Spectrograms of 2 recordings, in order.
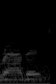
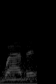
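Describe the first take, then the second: First: The word starts with an R sound. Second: The word starts with a W sound. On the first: This is the standard adult form. "instead of rabbit" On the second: This is how a young child says it. "She said wabbit"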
